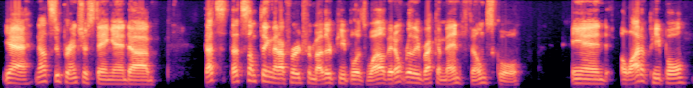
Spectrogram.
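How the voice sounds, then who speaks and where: Podcast host guy, lowish voice, laid back and friendly, lots of ums. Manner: friendly, easygoing, with fillers. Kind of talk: casual interview chat.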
